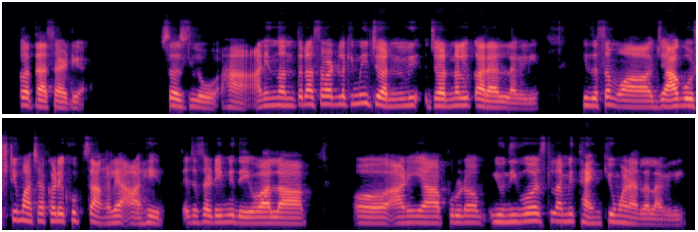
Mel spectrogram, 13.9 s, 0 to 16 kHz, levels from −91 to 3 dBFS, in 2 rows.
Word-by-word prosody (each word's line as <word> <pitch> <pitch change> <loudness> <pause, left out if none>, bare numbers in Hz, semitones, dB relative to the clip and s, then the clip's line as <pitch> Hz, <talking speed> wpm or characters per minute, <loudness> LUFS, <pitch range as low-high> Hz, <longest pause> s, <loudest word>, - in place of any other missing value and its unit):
स्वतःसाठी, 170 -7 +2 0.9
सजलो 180 -5 -2 0.2
हां 165 - -1
आणि 195 - -1
नंतर 210 +2 -1
असं 230 +1 +1
वाटलं, 230 0 +2
की 245 - -9
मी 265 +1 -3
जेनरली 200 -1 +2 0.2
जर्नल 200 +1 +4
करायला 160 -5 +5
लागली, 130 -2 -5 0.5
की 210 - -5
जसं 200 +3 -1
म 180 - -6
अ, 165 -1 +3
ज्या 180 +1 +8
गोष्टी 200 +6 -1
माझ्याकडे 215 0 0
खूप 235 -3 -7
चांगल्या 165 +3 +1
आहेत, 155 +1 -1 0.2
त्याच्यासाठी 185 +1 -2
मी 190 - -4
देवाला, 160 -1 +3 0.6
अ, 170 - -7 0.3
आणि 165 +2 0
या 170 -1 +3
पूर्ण 180 -1 -5 0.2
युनिव्हर्सला 205 +3 -2
मी 205 +1 -6
थँक 160 -2 +1
यू 200 - -1
म्हणायला 160 -6 -1
लागली. 130 -2 -8
185 Hz, 155 wpm, -26 LUFS, 165-205 Hz, 0.9 s, ज्या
